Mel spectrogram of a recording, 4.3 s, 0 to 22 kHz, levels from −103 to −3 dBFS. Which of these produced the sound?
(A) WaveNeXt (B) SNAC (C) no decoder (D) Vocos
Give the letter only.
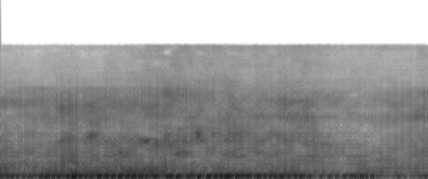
D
